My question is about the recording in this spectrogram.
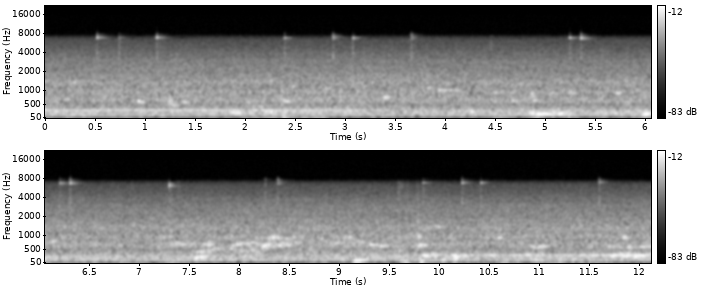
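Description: Faint computer mouse clicks, scattered irregularly and often in pairs, over a low steady hiss.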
